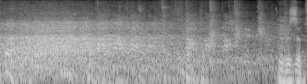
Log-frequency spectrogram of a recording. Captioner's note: laughter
